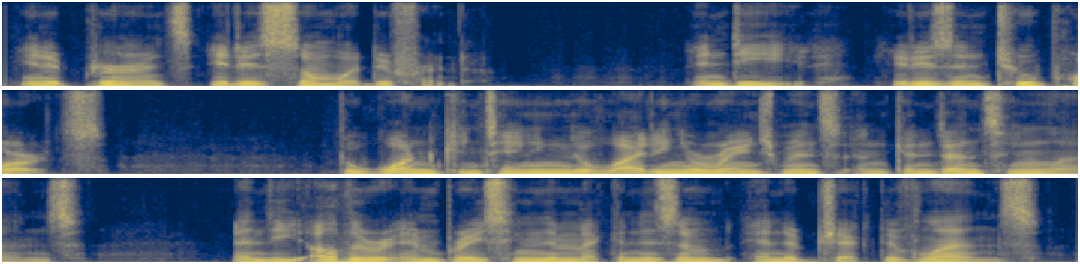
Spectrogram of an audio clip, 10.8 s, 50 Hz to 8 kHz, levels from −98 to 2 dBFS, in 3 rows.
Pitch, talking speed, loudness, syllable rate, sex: 125 Hz, 165 wpm, -17 LUFS, 6.5 syllables/s, male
